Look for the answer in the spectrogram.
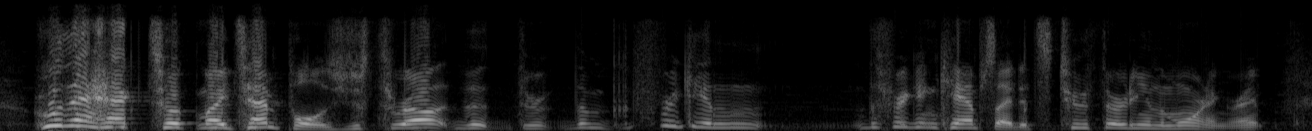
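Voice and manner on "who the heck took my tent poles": high, loud angry yell. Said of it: "I start yelling".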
